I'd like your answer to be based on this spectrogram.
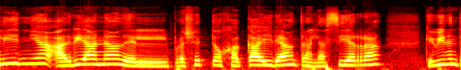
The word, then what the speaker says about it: Jakairá: Bueno, mira, nosotros somos el programa Jacaira Tras la Sierra, así con acento en la A.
